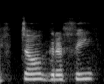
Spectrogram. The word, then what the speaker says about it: photography: Second, in photography, the t is stressed. That the t syllable is the one that is stressed. And t is the first sound of that syllable. So it is stressed.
